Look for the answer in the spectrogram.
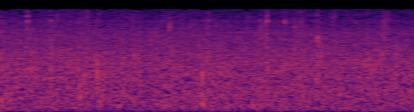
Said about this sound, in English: Listen to the sound of the rain falling around you and feel how your breath animates the ribcage.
